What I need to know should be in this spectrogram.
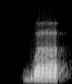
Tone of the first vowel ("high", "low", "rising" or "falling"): low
